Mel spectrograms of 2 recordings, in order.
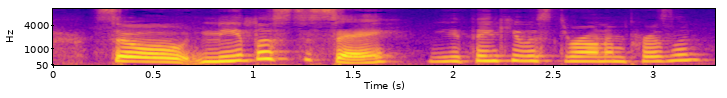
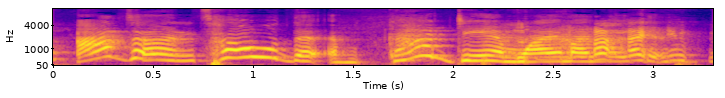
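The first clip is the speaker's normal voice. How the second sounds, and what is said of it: Weak put-on Southern accent. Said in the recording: “I'm sorry to the South because it ain't even a good Southern accent.”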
